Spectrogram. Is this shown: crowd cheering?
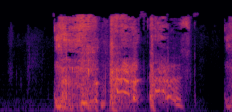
no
